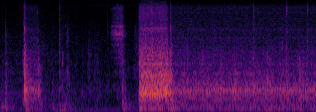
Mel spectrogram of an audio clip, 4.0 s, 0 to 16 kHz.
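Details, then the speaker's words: Epson ET-2710 printer, partly disassembled after a two-red-light error following a scan: a few soft clicks, then a short smooth whir as the print head carriage sweeps across. Normal carriage movement; the fault noise is traced to the scanner. "yeah that's making normal sort of sounds print head's moving across and it still did its little fault thing"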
